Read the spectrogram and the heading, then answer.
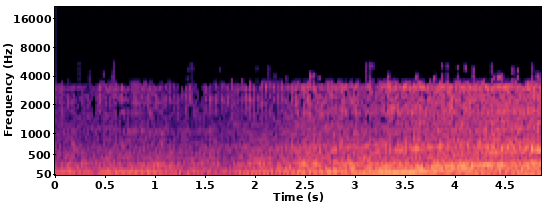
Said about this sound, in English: Over the roar of that 40-horsepower engine, I fancied that the wind brought me the sound of angry voices. I drove that car for all she was worth across the crisp roads on that shining May morning,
